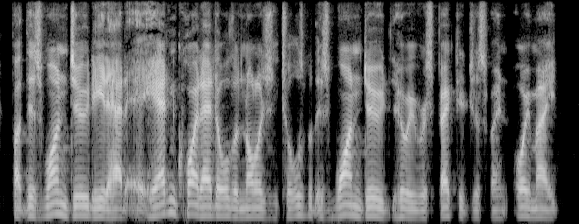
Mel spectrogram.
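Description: With an Australian accent, a man talks at a very fast pace and fairly even intonation on a very clean, silent recording with a dry, close sound and no echo. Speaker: podcast co-host. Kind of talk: casual chat.

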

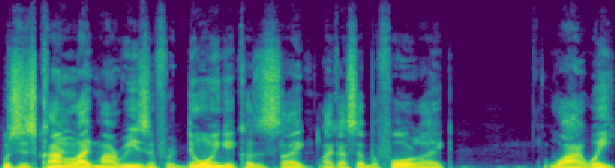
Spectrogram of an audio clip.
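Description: An ordinary speaking voice from a man, at a fairly quick pace with fairly even intonation. The recording is very clean, with a silent background. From New York. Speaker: rapper. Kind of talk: casual chat.

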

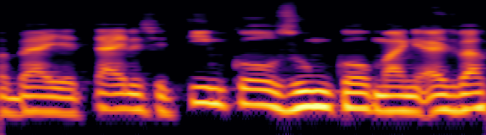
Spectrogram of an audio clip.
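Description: A man with a fairly low pitch and ordinary pitch variation has an unremarkable speaking voice. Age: 30s. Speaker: UX designer. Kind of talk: casual chat.

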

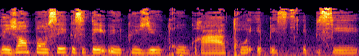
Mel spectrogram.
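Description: A woman speaks at a fairly slow pace with a medium pitch and ordinary pitch variation. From Senegal, Dakar. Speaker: chef. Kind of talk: interview.

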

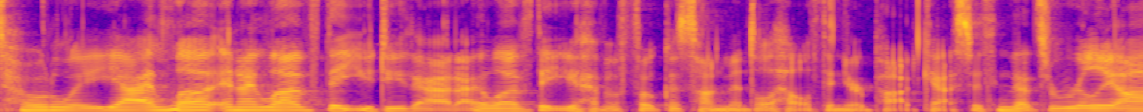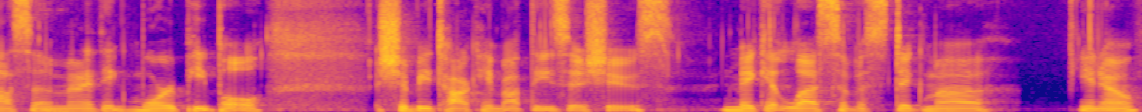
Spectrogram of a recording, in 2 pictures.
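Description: A woman with an American accent talks at a very fast pace, fairly low in pitch with vocal fry and ordinary pitch variation. The recording is very clean, with a silent background. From US South, Alabama. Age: 40s. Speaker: singer-songwriter. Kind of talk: interview.

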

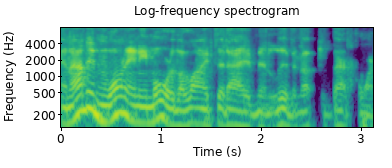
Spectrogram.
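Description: This man's medium-pitched voice is somewhat breathy, with lively intonation. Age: 70s. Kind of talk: casual monologue to camera. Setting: home video recording. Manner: halting.

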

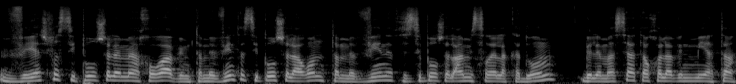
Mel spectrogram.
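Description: In a normal speaking voice, a man talks at a fairly quick pace with hardly any pauses, a fairly high pitch, ordinary pitch variation and very even loudness, in a very clean recording with a silent background. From Israel, religious community. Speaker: podcast co-host, doctoral student in archaeology. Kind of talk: casual chat; explaining history.

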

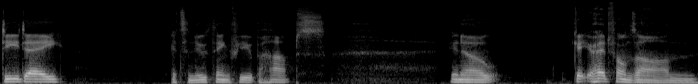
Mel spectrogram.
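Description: In an Irish accent, a man speaks at a very slow pace with a fairly low pitch and ordinary pitch variation. The recording is very clean, the background silent. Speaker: podcast host, single parent. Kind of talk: casual monologue. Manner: rambling, conversational.

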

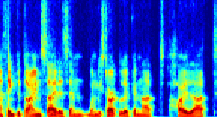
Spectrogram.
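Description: With an unremarkable speaking voice, a man of medium pitch talks at a fairly quick pace in a dry, close sound with no echo. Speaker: podcast host. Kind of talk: interview chat.

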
